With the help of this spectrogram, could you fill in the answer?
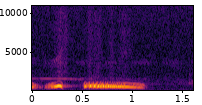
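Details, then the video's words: A spotted dove calls in the "thổ sấm" voice style. A short rising coo is followed after a gap by a sustained, rolling, softly falling coo. "cu gáy giọng thổ sấm"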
